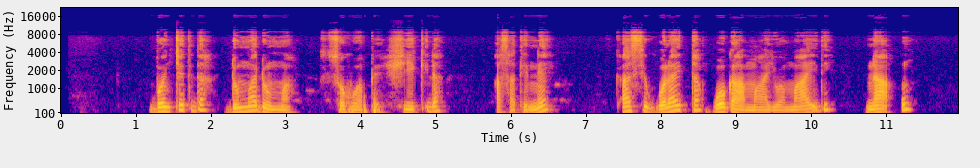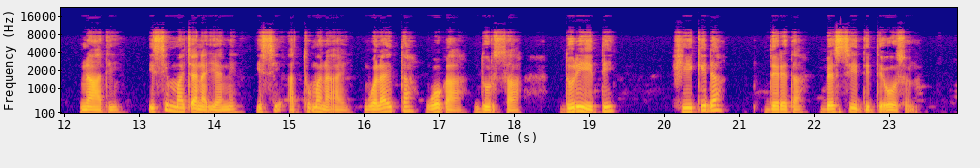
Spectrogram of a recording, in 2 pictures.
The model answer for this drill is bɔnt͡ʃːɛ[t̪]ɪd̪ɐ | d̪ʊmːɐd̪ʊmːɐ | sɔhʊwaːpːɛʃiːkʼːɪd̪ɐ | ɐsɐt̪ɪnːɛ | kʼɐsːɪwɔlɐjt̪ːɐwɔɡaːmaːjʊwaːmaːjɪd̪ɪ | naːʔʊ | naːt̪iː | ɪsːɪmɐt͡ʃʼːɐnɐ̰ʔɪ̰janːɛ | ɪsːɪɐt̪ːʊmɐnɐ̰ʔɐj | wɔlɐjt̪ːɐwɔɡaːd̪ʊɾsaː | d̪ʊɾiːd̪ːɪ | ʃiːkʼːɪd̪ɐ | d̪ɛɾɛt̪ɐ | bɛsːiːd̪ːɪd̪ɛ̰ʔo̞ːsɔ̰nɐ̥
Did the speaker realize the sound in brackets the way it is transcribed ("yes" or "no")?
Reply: yes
